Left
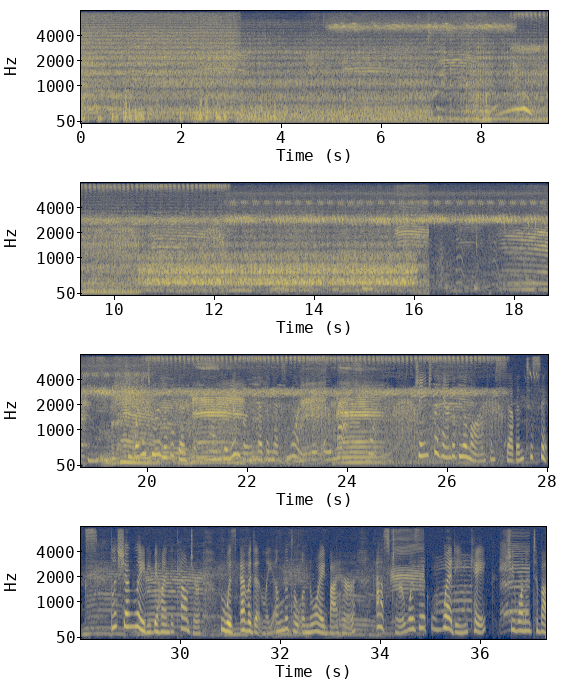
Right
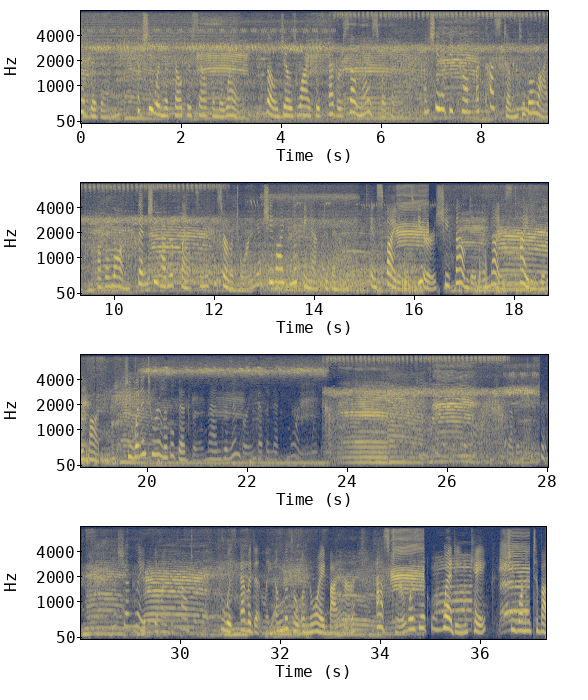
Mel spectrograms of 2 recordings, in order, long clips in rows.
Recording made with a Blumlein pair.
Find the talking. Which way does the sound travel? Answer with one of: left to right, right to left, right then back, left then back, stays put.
left then back.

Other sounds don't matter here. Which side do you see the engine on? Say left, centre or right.
left.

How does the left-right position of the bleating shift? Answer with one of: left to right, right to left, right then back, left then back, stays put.
left then back.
